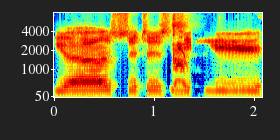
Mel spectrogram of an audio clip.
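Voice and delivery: deep vampire voice. Retelling a phone call in which Christopher Lee answers, Christopher Lee impression. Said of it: "he talks exactly like Dracula".

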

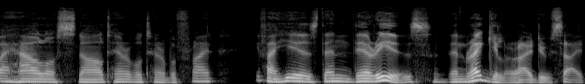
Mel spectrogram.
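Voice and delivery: quiet mumbling mutter under breath. In a roleplay scene facing wolves, a character mutters: muttering under breath. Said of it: "I mutter under my breath".

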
